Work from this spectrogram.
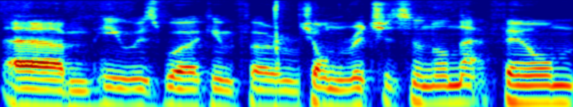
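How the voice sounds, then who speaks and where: A man's medium-pitched voice with a London accent. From England, North London. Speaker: podcast co-host, film industry worker. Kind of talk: casual chat.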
